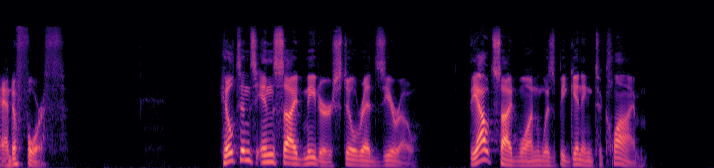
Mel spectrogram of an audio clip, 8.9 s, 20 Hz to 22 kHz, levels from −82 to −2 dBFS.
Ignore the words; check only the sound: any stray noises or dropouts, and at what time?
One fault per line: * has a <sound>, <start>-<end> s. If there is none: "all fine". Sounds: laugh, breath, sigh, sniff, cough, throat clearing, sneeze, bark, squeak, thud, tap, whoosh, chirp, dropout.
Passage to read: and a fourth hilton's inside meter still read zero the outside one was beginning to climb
all fine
